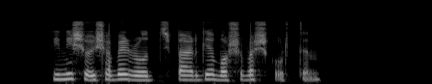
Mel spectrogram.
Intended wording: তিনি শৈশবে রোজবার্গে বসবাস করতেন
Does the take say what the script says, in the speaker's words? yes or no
yes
